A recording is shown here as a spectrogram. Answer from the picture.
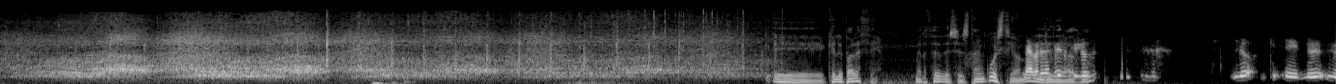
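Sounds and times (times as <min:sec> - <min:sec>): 
crowd shouting and chanting a name: 0:00.0 - 0:07.9
speech: 0:07.8 - 0:11.1.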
